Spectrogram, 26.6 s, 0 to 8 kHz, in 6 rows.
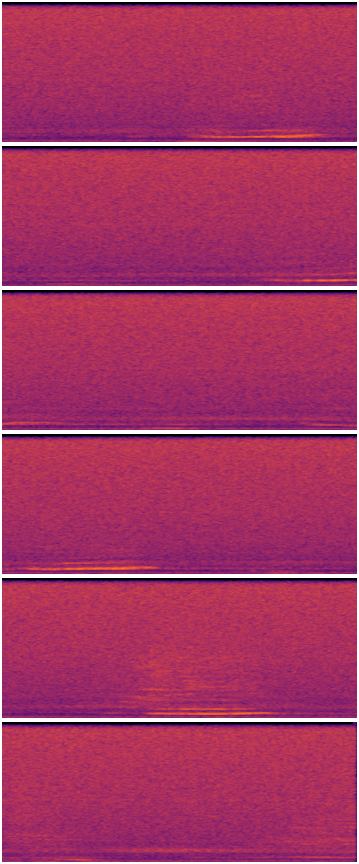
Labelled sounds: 19.4	19.8	humpback whale, 0.99 to 1.3 kHz
25.8	26.1	humpback whale, 1.9 to 2.0 kHz

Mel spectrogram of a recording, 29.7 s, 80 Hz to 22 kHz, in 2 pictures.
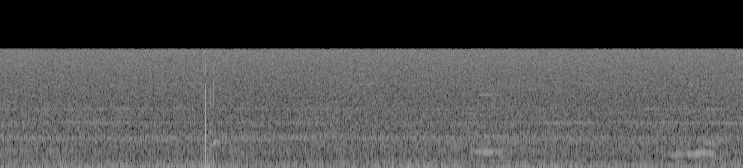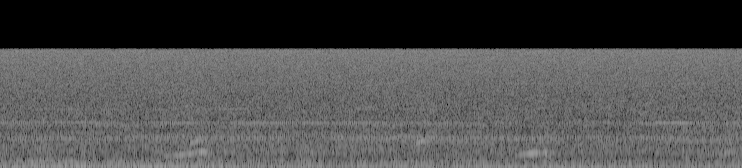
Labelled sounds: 9.6	9.9	humpback whale, 2.7 to 2.8 kHz

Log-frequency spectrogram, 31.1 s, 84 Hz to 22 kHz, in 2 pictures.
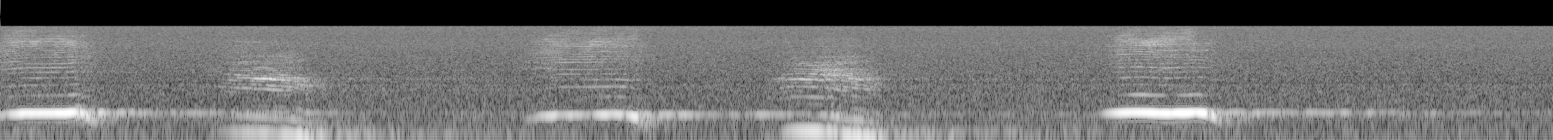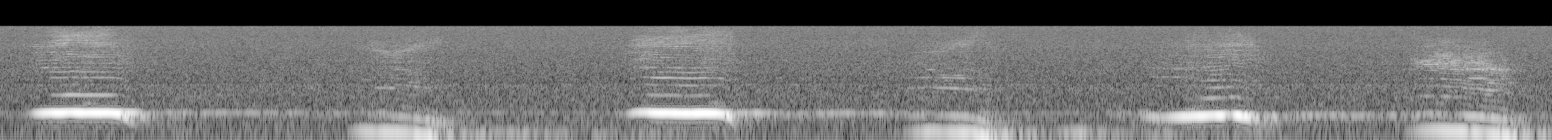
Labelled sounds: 0.0	0.7	humpback whale, 0.93 to 6.5 kHz
2.2	2.9	humpback whale, 0.80 to 1.2 kHz
5.6	6.2	humpback whale, 1.1 to 3.6 kHz
7.7	8.7	humpback whale, 0.80 to 1.9 kHz
11.2	12.1	humpback whale, 1.3 to 5.7 kHz
15.8	16.6	humpback whale, 1.2 to 5.5 kHz
22.0	22.7	humpback whale, 0.93 to 5.7 kHz
24.8	25.2	humpback whale, 0.86 to 3.0 kHz
27.7	28.0	humpback whale, 2.4 to 3.8 kHz
29.6	30.6	humpback whale, 1.2 to 2.1 kHz

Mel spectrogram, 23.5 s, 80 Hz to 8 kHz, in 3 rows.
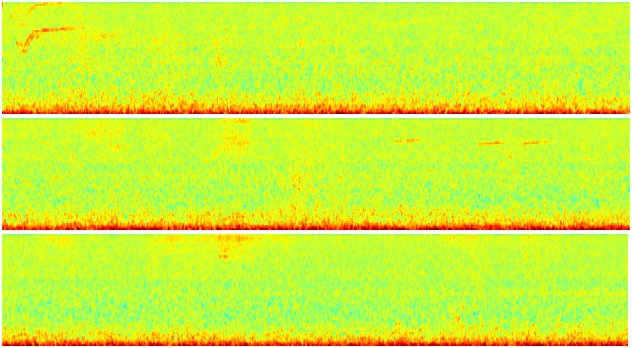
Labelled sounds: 0.0	1.2	killer whale, 1.7 to 8.0 kHz
12.5	13.2	killer whale, 3.9 to 4.7 kHz
13.7	14.8	killer whale, 3.7 to 4.5 kHz

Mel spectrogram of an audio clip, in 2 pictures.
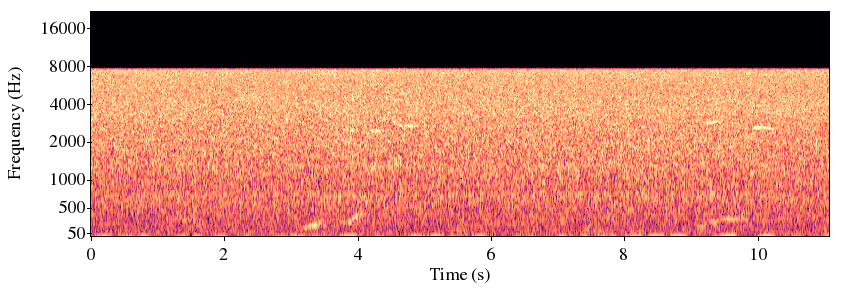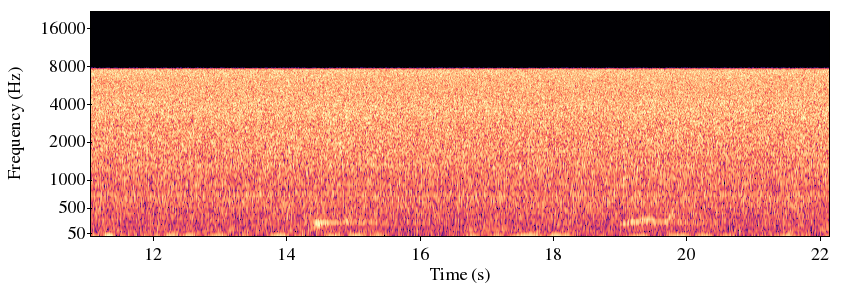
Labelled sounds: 4.7	5.0	humpback whale, 2.6 to 2.8 kHz
9.2	9.5	humpback whale, 2.8 to 3.0 kHz
9.9	10.3	humpback whale, 2.5 to 2.7 kHz

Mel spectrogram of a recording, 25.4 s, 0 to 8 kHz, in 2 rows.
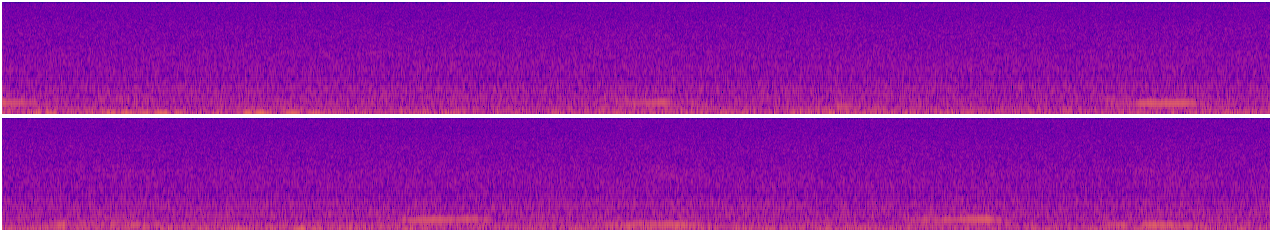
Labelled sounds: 3.6	3.8	humpback whale, 1.9 to 2.0 kHz

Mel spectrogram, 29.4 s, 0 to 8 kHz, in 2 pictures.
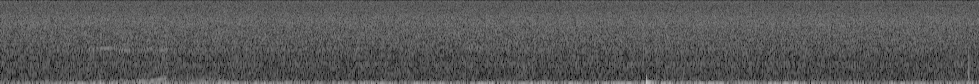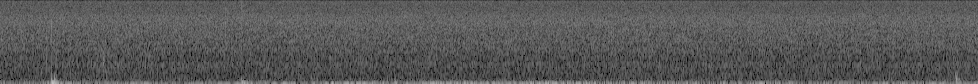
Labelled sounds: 1.4	1.7	humpback whale, 1.3 to 1.4 kHz

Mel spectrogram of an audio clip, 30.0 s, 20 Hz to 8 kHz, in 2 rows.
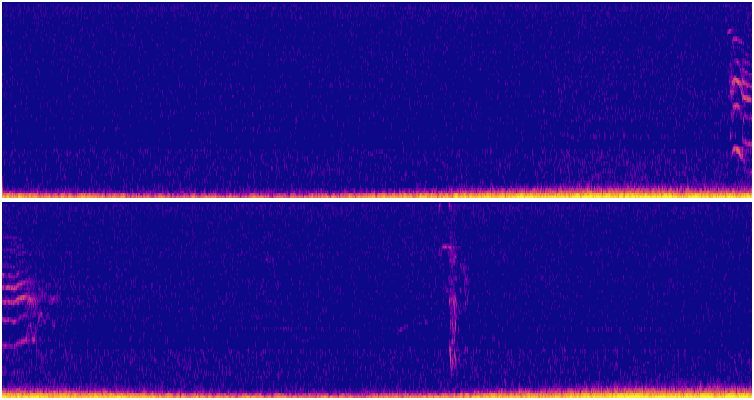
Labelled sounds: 14.5	15.7	killer whale, Bigg's (transient), 0.80 to 4.5 kHz
23.7	24.0	killer whale, Bigg's (transient), 3.7 to 7.9 kHz

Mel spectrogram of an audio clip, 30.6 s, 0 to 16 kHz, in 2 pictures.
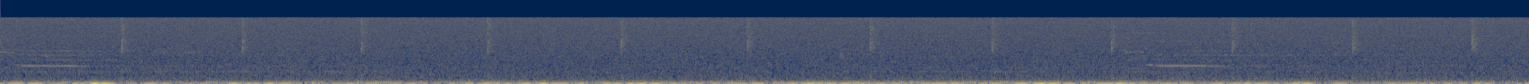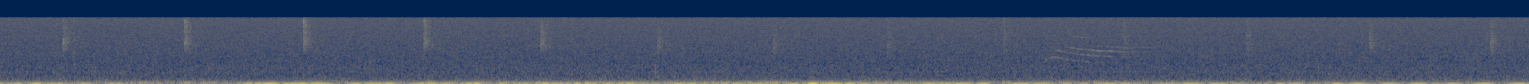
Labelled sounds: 25.7	26.6	killer whale, Bigg's (transient), 0.93 to 2.2 kHz

